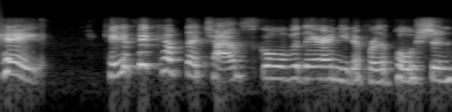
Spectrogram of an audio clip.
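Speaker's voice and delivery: mock short, brusque, sharp, curt delivery. Voicing a character who snaps at another player's character: snapping sharply. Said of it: "snaps at".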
